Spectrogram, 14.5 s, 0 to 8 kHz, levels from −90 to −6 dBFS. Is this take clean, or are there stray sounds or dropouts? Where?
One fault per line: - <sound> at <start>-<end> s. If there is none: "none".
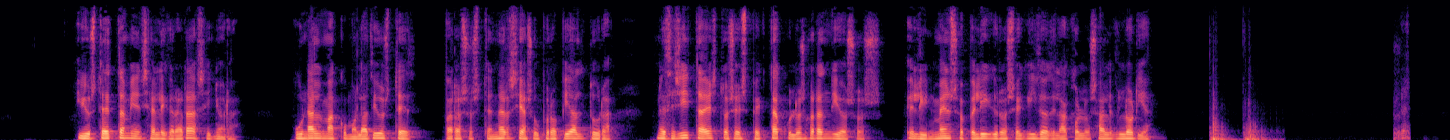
- thud at 12.1-12.9 s
- laugh at 13.9-14.1 s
